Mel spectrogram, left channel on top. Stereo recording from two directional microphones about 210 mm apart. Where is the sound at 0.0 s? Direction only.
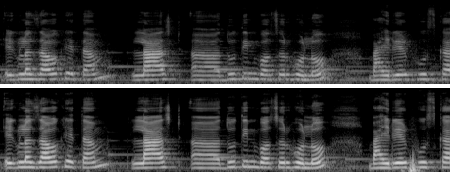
45° right (ahead or behind).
